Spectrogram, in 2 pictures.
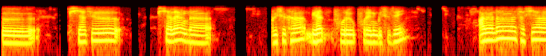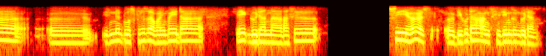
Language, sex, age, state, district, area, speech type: Bodo, male, 18-30, Assam, Chirang, urban, conversation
